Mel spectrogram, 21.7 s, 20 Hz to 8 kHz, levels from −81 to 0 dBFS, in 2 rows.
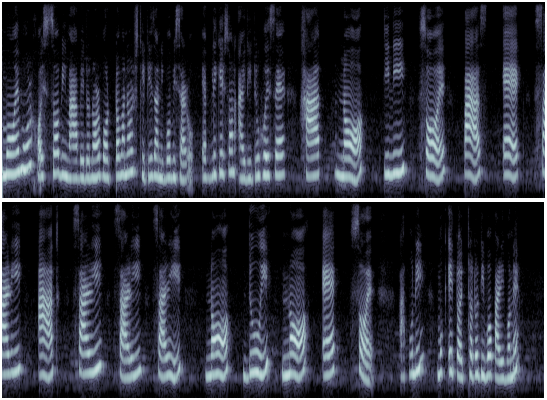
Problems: constant background noise, background conversations at intervals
